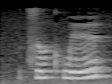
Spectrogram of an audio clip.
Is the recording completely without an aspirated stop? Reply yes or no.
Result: no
